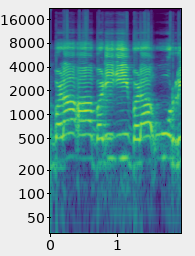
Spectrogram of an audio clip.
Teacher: दो दो मात्रा का समय लगता है या ह्रस्व स्वर की अपेक्षा दोगना समय लगता है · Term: दीर्घ स्वर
